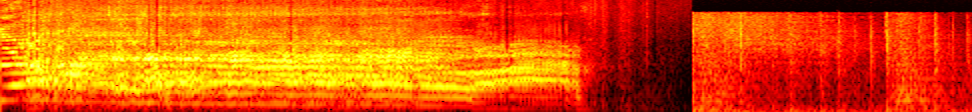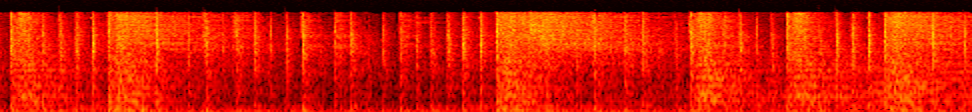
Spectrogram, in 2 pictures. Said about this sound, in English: Did you hear me scream? I did.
